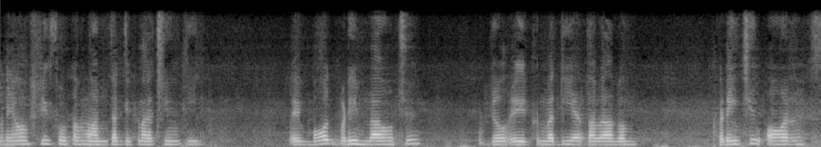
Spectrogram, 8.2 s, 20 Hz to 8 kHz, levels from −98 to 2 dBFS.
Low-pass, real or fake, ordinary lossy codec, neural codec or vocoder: 7.2 kHz; fake; none; codec, 16 kHz in and 24 kHz out, 0.6 kbps, FireRedTTS-2 codec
